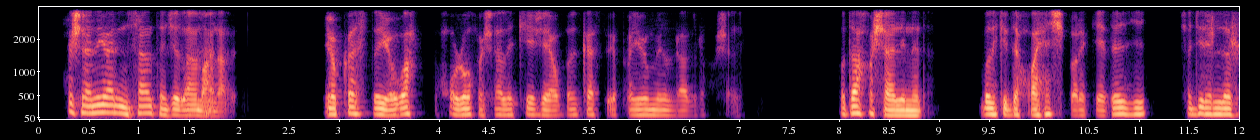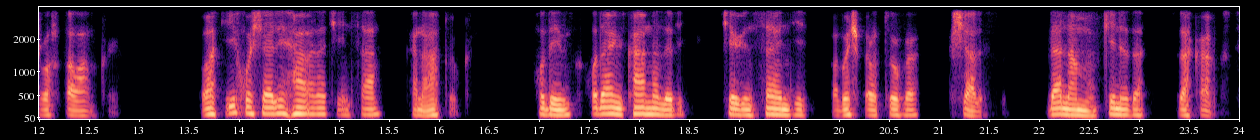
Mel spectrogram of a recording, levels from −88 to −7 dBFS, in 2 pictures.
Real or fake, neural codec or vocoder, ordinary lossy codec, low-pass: fake; codec, 16 kHz, 0.8 kbps, ZipCodec; none; 3.6 kHz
